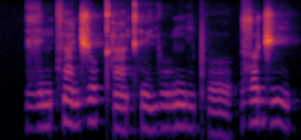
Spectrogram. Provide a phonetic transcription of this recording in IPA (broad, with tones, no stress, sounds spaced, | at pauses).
ɣ ɪ˨ n t͡s ã˦ d͡ʒ o˦ kʰ ã˨ kʰ ɪ˨ j uː˨ ŋ i˨ pʰ o˨ | z ɔ˦ d͡ʒ i˦˨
